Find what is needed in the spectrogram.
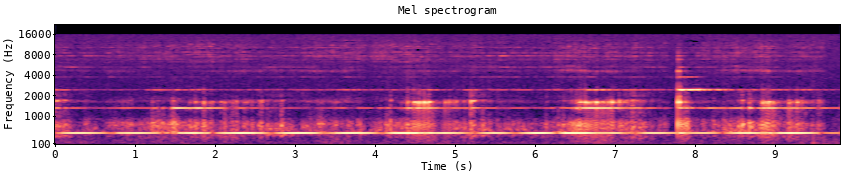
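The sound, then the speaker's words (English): A meditation bell, rung to close a sitting meditation, rings out alone in a long, sustained resonant tone that pulses gently as it fades, with a second soft strike near the end renewing the shimmering hum. “As long as you are present here, I'm going to ring the bell, and then you can come up from the meditation.”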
